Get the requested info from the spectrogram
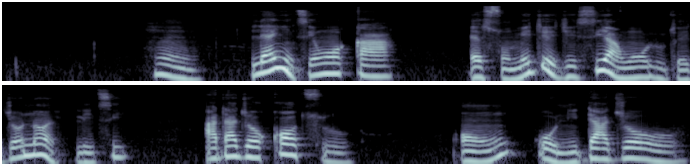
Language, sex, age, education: Yoruba, female, 15-29, tertiary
